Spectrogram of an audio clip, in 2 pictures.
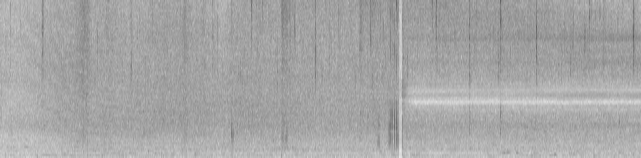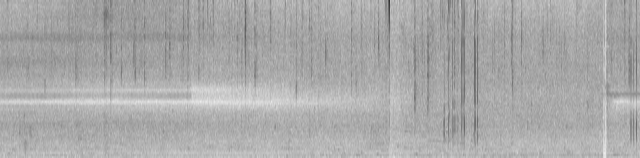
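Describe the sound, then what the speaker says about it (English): Steady rain falls outdoors on a morning near a dog kennel, a continuous even hiss with a faint high tone partway through and no voices. "Raining, but really, really nice."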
